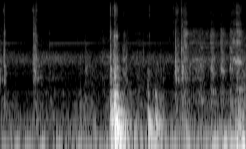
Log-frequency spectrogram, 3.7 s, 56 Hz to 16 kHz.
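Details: Completely dead car jump-started with a TOPDON JS2000 jump box: quiet, then a short cranking burst that catches and settles into a low idle; normal start.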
